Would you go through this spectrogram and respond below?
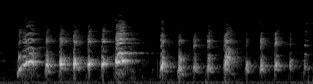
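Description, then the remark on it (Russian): Hens cluck in a chicken coop in a quick, steady series of sharp, nasal pulses, with a brief pause midway before the clucking resumes, fairly loud with no talking. “И курочка даже моргнуть не успела, как очутилась в королевском курятнике.”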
